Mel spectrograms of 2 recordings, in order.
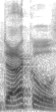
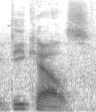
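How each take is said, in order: First: It is pronounced with a Canadian accent. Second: It is pronounced with an American accent. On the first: "up here in North, eh, we say decals" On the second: "For you, Thomas, I'll say decals"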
